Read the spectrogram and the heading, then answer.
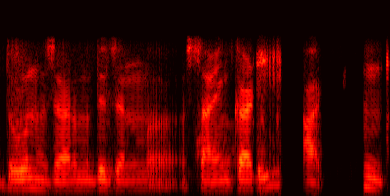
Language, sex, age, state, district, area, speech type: Marathi, male, 18-30, Maharashtra, Nagpur, urban, conversation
